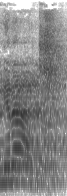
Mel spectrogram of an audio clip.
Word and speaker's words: Neeraj: I said I want to pronounce it how you pronounce Neeraj. Neeraj. Neeraj. See, I'm gonna say it. I don't want to say Neeraj. I'm gonna say it the right way.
